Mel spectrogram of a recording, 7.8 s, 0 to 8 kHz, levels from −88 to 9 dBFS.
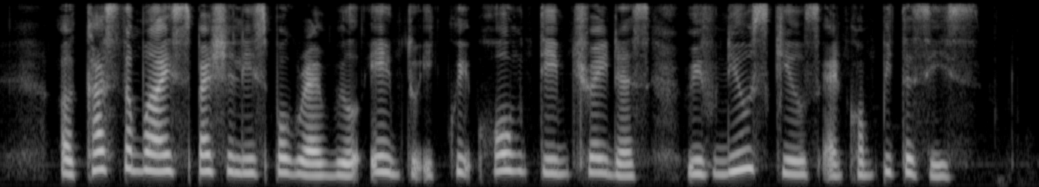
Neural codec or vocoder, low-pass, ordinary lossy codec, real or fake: none; 7.2 kHz; none; real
